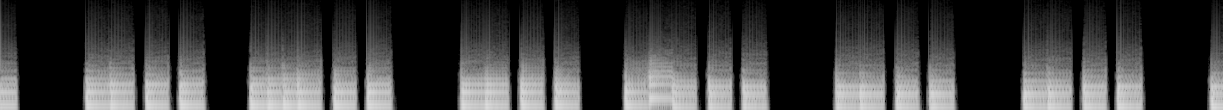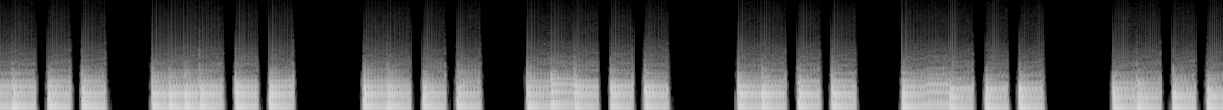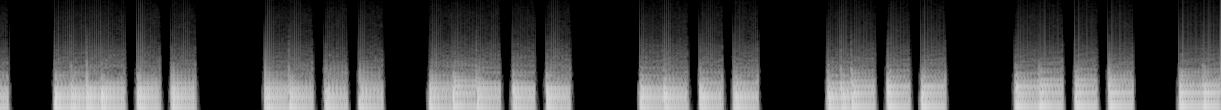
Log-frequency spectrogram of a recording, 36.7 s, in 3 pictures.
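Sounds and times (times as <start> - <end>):
bass: 0.0 - 0.2, 0.8 - 4.0, 4.6 - 7.7, 8.4 - 9.6, 10.2 - 11.5, 12.1 - 15.2, 15.8 - 19.0, 19.6 - 22.7, 23.4 - 26.5, 27.1 - 30.2, 30.8 - 32.1, 32.7 - 34.0, 34.6 - 36.6.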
